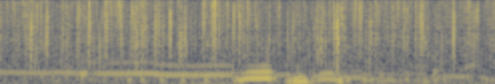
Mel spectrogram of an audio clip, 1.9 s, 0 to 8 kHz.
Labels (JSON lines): {"label": "biophony, cascading saw", "recorder": "SoundTrap 600 or HydroMoth"}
